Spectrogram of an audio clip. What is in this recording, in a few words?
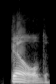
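"build", American English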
